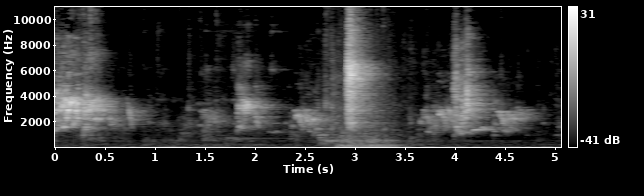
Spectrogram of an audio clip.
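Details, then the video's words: Budgerigars bathing on a fountain, making scratchy chirps and squawks spaced about a second apart, with a brief wing-flap or splash in the middle. "Best Budgie Bath EVER! + Budgie sounds"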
